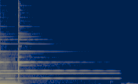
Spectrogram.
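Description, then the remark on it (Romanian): A single church bell strike rings out with a bright metallic clang, its resonant tone lingering and slowly fading for over a second before a brief low thud at the end. “ca și cum chemăm un enoriaș la biserică, trebuie să batem clopotul pentru știrea asta.”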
